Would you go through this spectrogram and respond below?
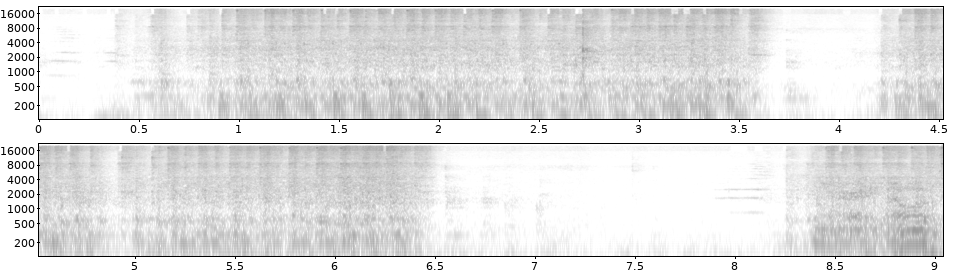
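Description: Sewing machine stitching a lined bag through lining fabric and thick foam-backed layers, running in steady close bursts of rapid mechanical clatter broken by short pauses.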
